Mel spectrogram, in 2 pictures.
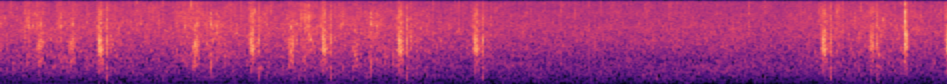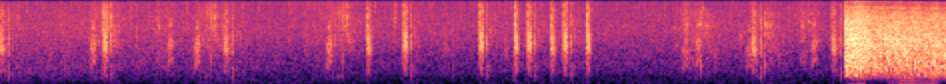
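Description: Footsteps crunch slowly on a dirt path.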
